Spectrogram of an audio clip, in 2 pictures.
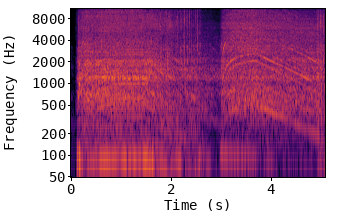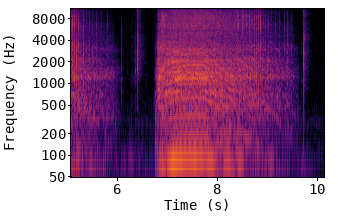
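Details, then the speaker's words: Makita HR2450 rotary hammer after a secondhand switch and new brushes were fitted: two clean start-stop runs, the motor winding up quickly to a steady, even pitch and coasting down smoothly; running healthy. "good one old Makita HR 2450 with a secondhand switch and a new set of brushes that get her up and running again"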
